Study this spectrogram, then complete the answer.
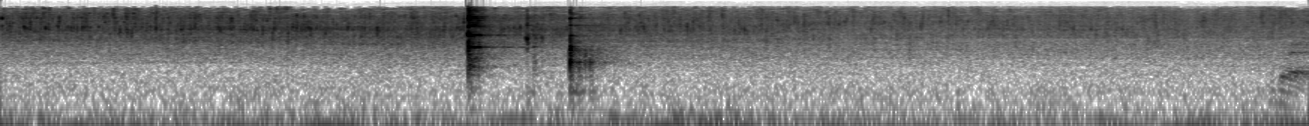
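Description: Steak bites frying in melted butter and soy sauce in a pan, a steady close crackling sizzle with a couple of sharper spits and clatters midway.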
